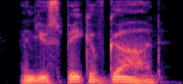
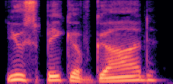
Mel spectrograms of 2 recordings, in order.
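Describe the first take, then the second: First: Said in the usual way. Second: A high, rising shout of disbelief; a woman shouting at the man who burned her home. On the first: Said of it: "Her voice was raspy from the smoke, but loud". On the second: Acted. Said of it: "Neha shouted".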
